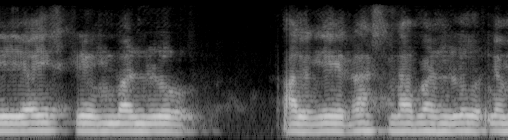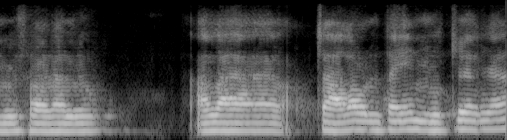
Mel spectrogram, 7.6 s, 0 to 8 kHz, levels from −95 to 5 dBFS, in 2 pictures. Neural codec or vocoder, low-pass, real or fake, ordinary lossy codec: codec, 16 kHz, 2 kbps, FreqCodec, smaller model; 7.2 kHz; fake; none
